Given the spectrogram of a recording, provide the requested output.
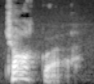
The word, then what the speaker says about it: chakra: First of all, you're pronouncing it well because a lot of people say chakra. And if you say chakra, that's fine. But just so you know, just because 90% of the people say chakra doesn't make it right. The Sanskrit pronunciation, the original language that it comes from is chakra. And it's actually a cha-a. But I say chakra to kind of split the difference.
